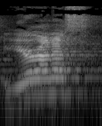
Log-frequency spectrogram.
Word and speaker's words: Uranus: name what's what's wrong with Uranus actually it's pronounced Uranus you know what I quit I said I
